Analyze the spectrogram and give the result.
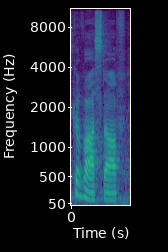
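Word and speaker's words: Khvostov: the kvass stuff that everyone has a different way to pronounce this gun I looked it up on google I think it's kvass Tov that was that's a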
